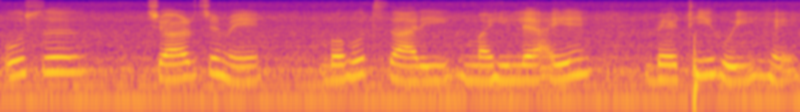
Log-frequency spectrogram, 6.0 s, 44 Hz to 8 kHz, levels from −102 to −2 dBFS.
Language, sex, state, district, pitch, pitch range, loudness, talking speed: Hindi, female, Madhya Pradesh, Dhar, 200 Hz, 190-245 Hz, -16 LUFS, 90 wpm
